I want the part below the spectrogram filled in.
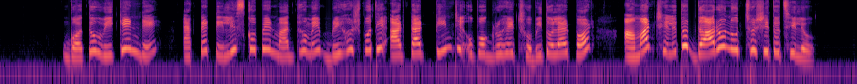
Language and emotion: Bengali, happy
